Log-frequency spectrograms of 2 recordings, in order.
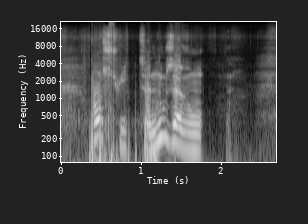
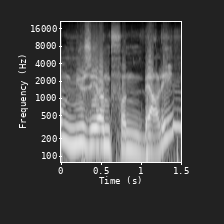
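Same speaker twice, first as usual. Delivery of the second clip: slowed mock German accent; light, slowed German accent on the museum name; 3 semitones higher, slower than usual. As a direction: say it like a German tour guide, half in jest. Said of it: "excusez-moi pour l'accent allemand".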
